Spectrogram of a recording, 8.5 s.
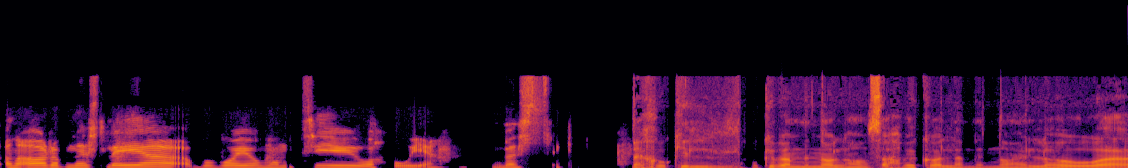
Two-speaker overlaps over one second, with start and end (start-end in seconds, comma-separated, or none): none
